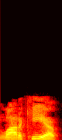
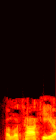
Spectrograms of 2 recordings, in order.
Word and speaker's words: Latakia: apparently in one of the terrorist positions in lakia Latakia I keep mispronouncing that the reason for that believe it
